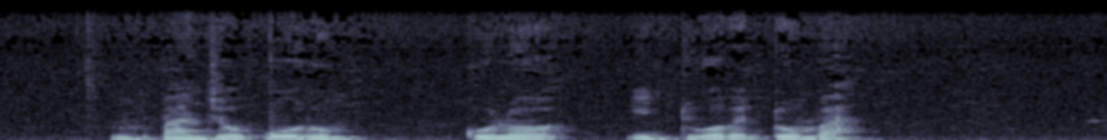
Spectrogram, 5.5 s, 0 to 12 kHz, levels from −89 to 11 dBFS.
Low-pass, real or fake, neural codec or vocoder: 10.8 kHz; fake; vocoder, 44.1 kHz, 128 mel bands every 256 samples, BigVGAN v2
